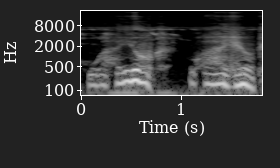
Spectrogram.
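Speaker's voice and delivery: high monster demand; ogre voice. Acted. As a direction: growl the question high.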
